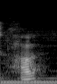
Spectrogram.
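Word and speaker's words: ह: which means small so our next letter is hot as in hug oftentimes at ha is in the middle of our door even at the end it's barely pronounced but if it's at the beginning they pronounced it pretty much all the time examples of how in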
